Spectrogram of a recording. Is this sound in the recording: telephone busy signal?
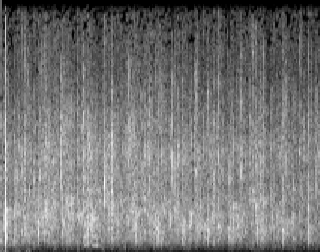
no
